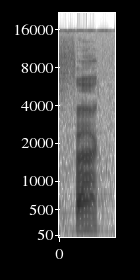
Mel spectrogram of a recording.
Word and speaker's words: fact: In fact, 역시 F 발음이기 때문에 윗니로 아랫입술 안쪽을 가볍게 대시면서 성대가 울리지 않도록 하는 무성음 F 발음 fact입니다.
